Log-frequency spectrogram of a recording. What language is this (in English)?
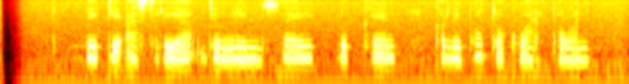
Sundanese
